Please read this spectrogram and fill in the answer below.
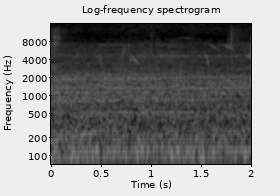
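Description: Steady low hum of distant city traffic, light and even.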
